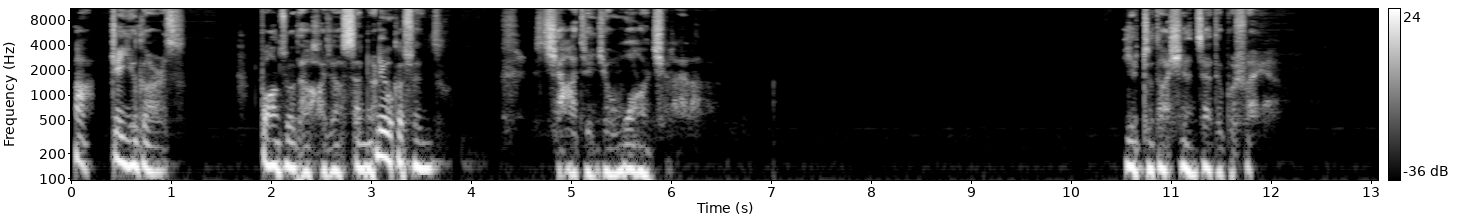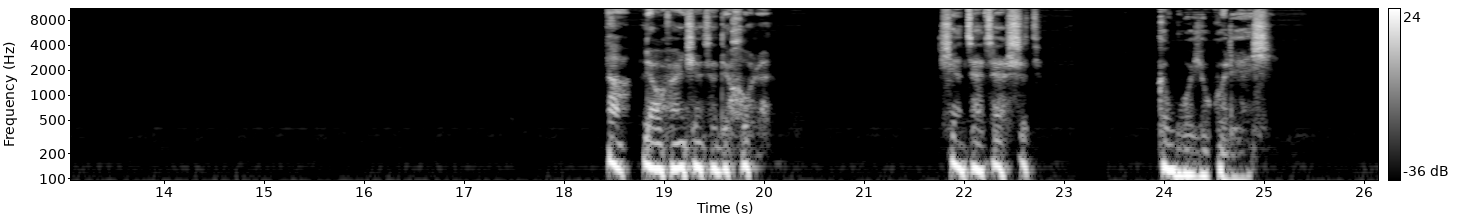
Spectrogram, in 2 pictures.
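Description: An elderly man speaks calmly and slowly in short phrases, close to a microphone.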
